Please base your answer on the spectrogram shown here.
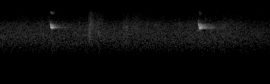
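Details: California Towhee in a Sonoma County backyard, a ground-dwelling bird, gives two sharp, high, metallic chinks about a second and a half apart, likened to a fire alarm needing its battery replaced, over a soft hiss.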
